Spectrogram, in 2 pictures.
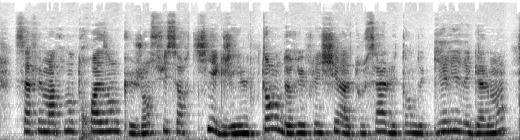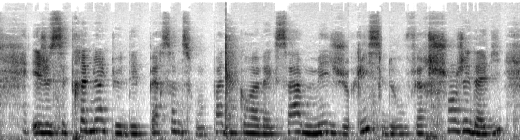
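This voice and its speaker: Noticeable background noise sits behind the speech. A woman talks at a fairly quick pace and a fairly high pitch, with ordinary pitch variation. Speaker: youtuber, personal development coach. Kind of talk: vlog monologue.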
